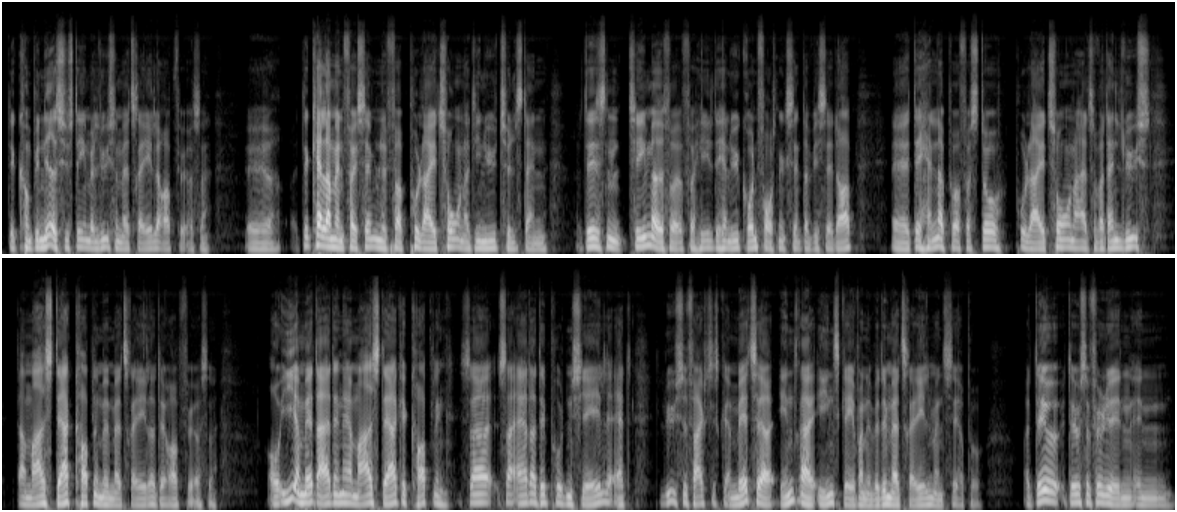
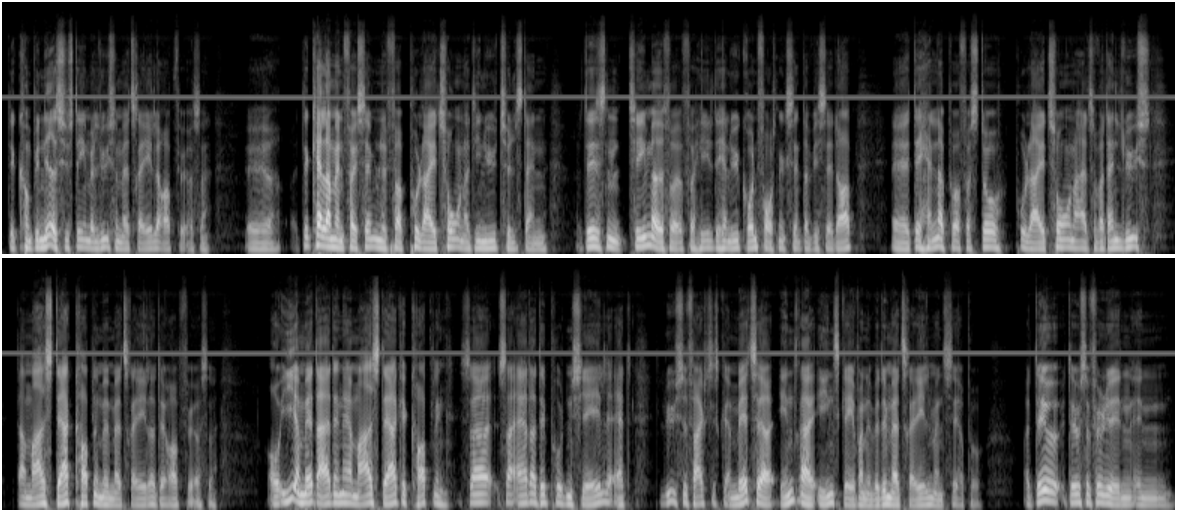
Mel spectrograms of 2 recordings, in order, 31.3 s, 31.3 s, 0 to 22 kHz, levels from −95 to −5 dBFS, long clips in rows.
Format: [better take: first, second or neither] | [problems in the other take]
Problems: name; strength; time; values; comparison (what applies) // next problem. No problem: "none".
first | high-pitched whine; faint; throughout; 4.5 kHz, 25 dB below the speech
